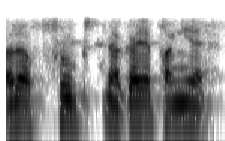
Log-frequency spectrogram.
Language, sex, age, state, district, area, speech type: Manipuri, male, 60+, Manipur, Senapati, urban, conversation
